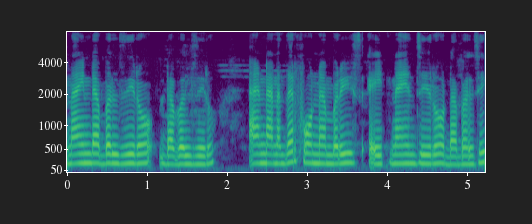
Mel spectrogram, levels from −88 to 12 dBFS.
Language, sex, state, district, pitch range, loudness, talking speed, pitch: English, female, Punjab, Kapurthala, 185-200 Hz, -15 LUFS, 170 wpm, 195 Hz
